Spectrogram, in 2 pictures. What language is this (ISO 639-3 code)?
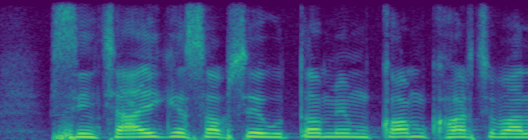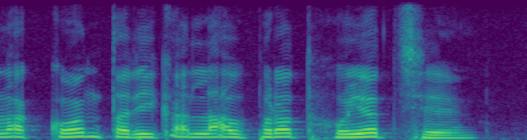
mai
